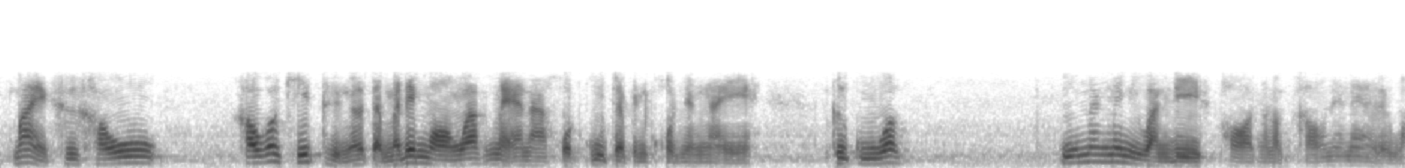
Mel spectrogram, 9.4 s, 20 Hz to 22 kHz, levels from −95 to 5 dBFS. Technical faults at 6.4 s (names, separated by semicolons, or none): AMR narrowband mobile codec; AMR comfort noise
